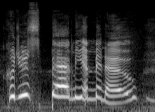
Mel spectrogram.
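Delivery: high, loud, slow, pleading British urchin voice.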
